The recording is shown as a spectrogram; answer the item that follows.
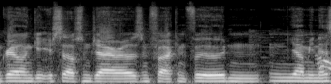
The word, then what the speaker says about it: gyro: They said to me the correct pronunciation is gyro.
